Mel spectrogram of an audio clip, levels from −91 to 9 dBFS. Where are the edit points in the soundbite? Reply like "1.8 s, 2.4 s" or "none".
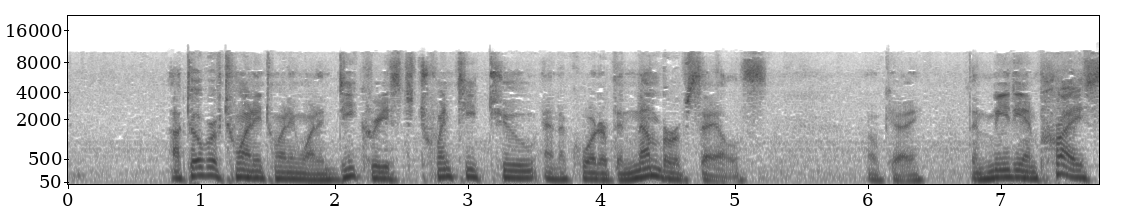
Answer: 1.5 s, 4.1 s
